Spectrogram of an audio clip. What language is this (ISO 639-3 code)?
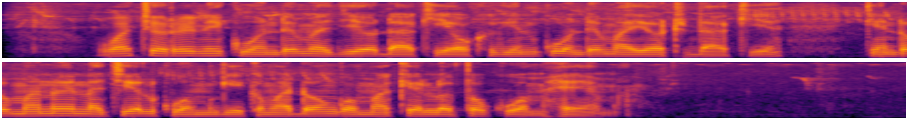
luo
